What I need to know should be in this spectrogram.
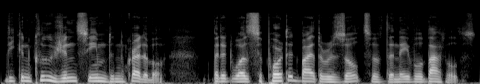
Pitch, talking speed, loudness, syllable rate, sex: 135 Hz, 190 wpm, -18 LUFS, 6.2 syllables/s, male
